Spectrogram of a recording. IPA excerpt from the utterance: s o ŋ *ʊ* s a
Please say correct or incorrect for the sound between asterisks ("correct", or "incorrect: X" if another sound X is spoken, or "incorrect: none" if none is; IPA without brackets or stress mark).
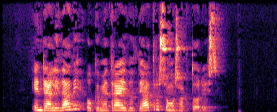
correct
